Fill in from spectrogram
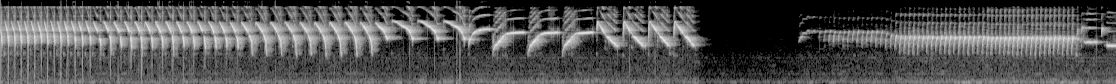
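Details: Canary song used to provoke young canaries into rolling trills: a long fast rattle of sharp descending notes that slows into looping whistled sweeps, a one-second pause, then a rising sustained trill.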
